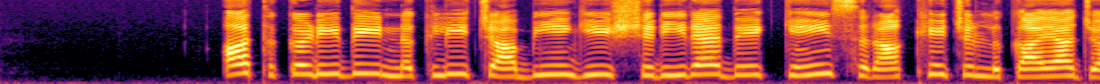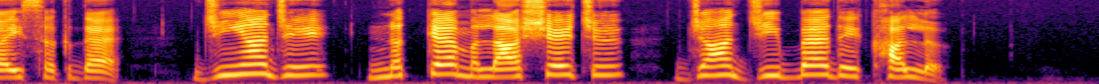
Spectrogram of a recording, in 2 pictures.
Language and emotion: Dogri, neutral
